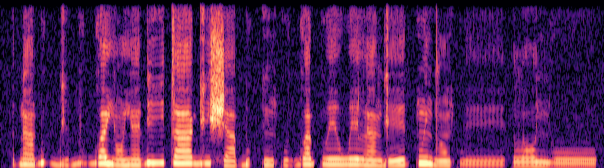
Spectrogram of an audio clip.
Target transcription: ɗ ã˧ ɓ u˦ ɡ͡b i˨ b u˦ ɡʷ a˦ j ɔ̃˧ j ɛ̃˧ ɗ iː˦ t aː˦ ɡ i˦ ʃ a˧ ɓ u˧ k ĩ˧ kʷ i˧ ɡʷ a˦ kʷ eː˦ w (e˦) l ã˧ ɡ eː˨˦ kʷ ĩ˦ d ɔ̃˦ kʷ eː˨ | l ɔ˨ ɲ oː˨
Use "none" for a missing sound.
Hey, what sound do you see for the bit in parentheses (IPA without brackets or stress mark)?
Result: e˦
